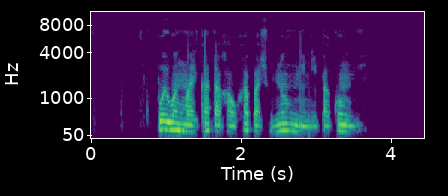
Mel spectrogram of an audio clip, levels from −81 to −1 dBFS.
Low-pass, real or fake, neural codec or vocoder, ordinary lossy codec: 7.2 kHz; real; none; Opus, 24 kbps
